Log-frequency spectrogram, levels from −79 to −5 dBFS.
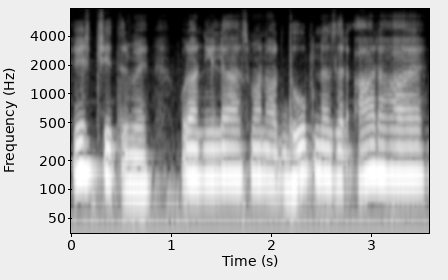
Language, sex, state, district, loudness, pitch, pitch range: Hindi, male, Jharkhand, Ranchi, -13 LUFS, 135 Hz, 130-140 Hz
